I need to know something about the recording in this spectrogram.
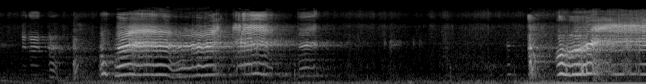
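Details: Newborn just after birth during umbilical cord cutting, clamping and cleaning: loud, high-pitched crying in repeated bursts with brief pauses; strong, vigorous newborn cry.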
